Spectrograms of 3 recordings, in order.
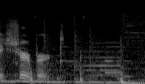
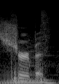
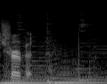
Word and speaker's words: sherbet: is when people say sherbert there's no second R in that word it's sherbet but because of a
